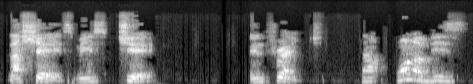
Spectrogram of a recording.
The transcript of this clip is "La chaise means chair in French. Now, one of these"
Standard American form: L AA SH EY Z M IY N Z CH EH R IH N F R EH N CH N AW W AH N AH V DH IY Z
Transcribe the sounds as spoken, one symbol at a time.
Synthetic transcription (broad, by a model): L AA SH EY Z M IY N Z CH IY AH IH N F R EH N CH N AW W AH N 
